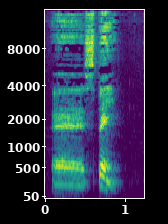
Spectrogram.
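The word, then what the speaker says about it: Spain: では、早速いきたいと思いますが、スペイン、スペイン、スペイン、この音なんですね。で、ダブルシーンがポイントです。スプスプスプスプ、このスプスプスプスプと音を出せないと、このスペインって音になりません。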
